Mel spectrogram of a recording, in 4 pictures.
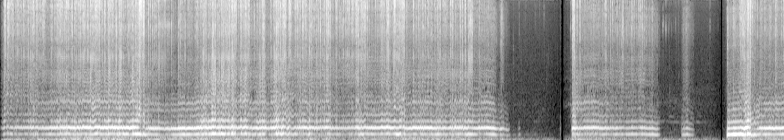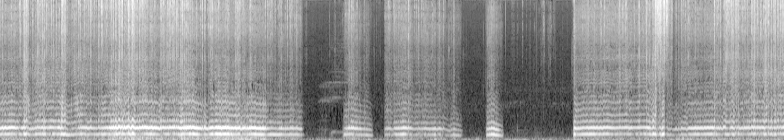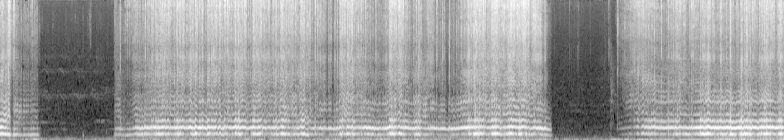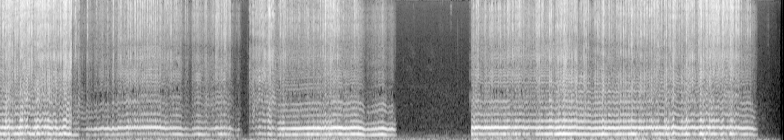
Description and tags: Bee buzzes against window with agitation
bee, bumble, creature, buzz, wasp, animal, fly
